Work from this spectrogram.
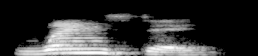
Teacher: The S in Wednesday makes a Z sound.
